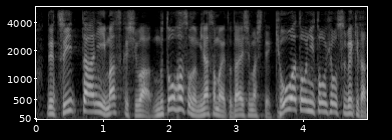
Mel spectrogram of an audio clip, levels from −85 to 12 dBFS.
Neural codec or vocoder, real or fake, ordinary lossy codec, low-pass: none; real; none; 5.4 kHz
